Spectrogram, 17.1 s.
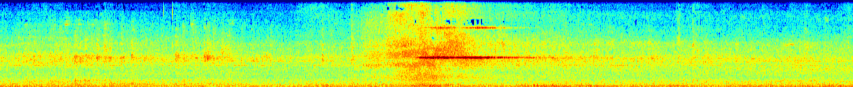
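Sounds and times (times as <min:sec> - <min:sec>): freight train rumble: 0:00.0 - 0:17.0
high-pitched wheel squeal: 0:07.8 - 0:11.3.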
